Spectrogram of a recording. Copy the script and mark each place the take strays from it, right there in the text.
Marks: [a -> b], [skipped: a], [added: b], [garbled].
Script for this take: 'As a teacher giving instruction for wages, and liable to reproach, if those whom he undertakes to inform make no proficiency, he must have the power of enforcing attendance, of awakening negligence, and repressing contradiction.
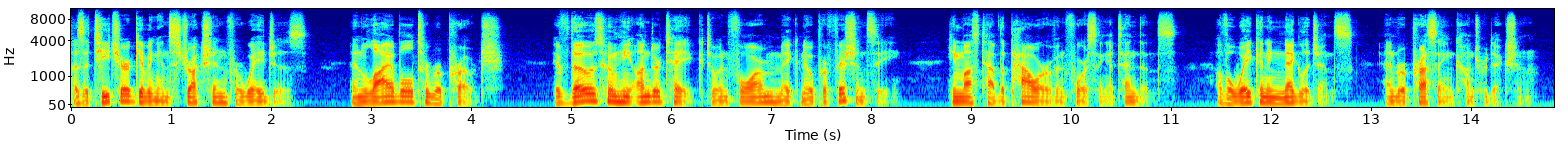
'As a teacher giving instruction for wages, and liable to reproach, if those whom he [undertakes -> undertake] to inform make no proficiency, he must have the power of enforcing attendance, of awakening negligence, and repressing contradiction.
